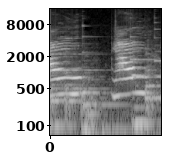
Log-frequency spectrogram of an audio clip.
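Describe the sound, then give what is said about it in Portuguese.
A kitten meows twice, two clear, drawn-out high-pitched calls, the second brighter and rising, with no talking around them. “O gatinho.”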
